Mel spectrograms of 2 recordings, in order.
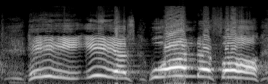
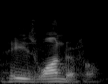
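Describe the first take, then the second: First: Loud, high, slow shout of wonderful; shouted climax. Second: He's wonderful dropped low and soft; hushed after the shout. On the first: Preacher to congregation at the climax, a loud slow shout. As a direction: ring it out at the peak. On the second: Preacher quieting the church after the shout, soft and low. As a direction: pull back to a near hush. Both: Acted. Sermon climax then hush.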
